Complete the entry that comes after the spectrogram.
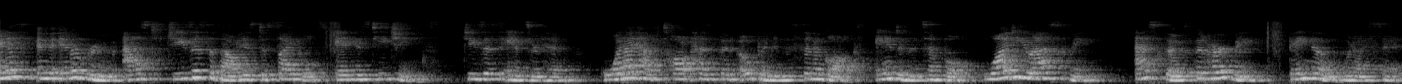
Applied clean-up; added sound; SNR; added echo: neural separator model SepFormer DNS4.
